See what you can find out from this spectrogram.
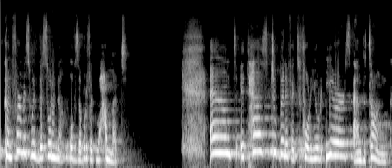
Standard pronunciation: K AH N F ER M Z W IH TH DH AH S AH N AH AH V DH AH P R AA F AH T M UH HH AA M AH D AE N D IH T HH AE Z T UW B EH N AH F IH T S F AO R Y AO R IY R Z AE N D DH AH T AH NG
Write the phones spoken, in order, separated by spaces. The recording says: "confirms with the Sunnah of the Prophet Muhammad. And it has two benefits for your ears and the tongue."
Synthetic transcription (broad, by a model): K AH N F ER M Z W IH DH AH S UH N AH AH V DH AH B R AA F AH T M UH HH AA M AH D AE N D IH T HH AE Z T UW B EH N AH F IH T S F AO R Y AO R IY R Z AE N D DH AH T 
